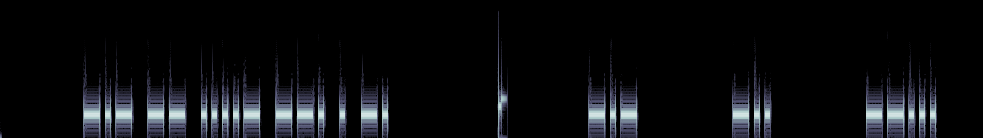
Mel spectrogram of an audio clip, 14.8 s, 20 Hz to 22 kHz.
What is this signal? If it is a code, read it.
Morse code, heard as a keyed tone, about 15 wpm, spaced as for 10 wpm, 700 Hz. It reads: KM4GEN KD7
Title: USA Call Signs - 6 Characters - 6x Character Spacing - 15wpm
